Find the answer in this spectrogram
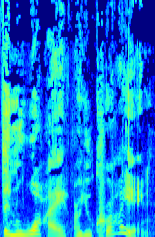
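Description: A woman's voice: fairly high pitch, very animated, takes it slowly, dark tone, breathy edge, heavily acted. Woman playing a boastful little monster. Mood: gloating. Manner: gleeful boasting. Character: small would-be scary male monster, boastful.

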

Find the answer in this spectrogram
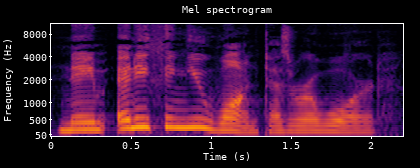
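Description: A woman's voice: on the low side, lively intonation, dry recording, clean studio sound, lightly acted. Storybook emperor, voiced by a woman: male ruler, grand, stern, emphatic, projecting. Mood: grateful, grand. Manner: loud, emphatic, measured.

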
